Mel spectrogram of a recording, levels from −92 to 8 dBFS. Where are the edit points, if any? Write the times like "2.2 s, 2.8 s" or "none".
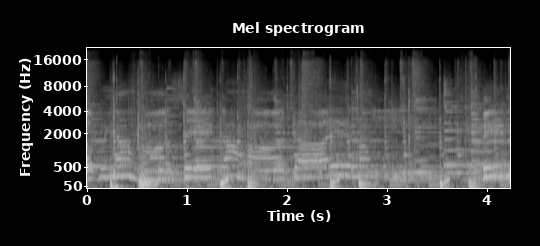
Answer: none

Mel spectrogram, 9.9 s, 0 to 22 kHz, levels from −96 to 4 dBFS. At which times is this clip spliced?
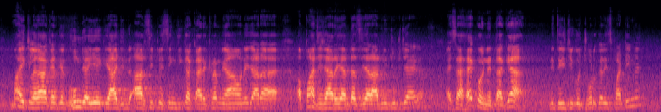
none

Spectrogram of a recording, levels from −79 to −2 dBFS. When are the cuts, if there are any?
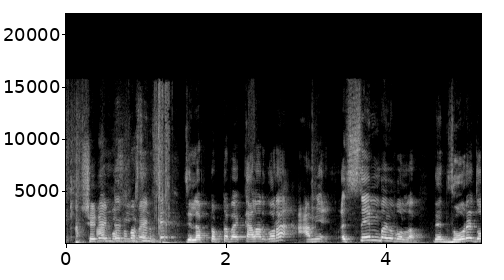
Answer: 1.2 s

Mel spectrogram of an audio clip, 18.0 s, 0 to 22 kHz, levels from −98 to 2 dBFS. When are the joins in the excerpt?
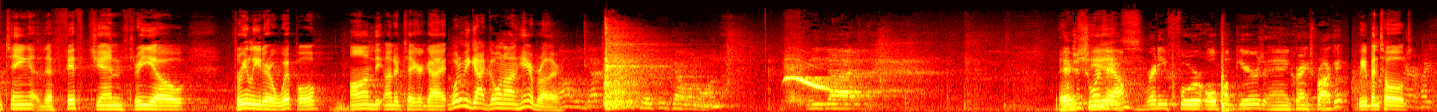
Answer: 5.6 s, 16.9 s

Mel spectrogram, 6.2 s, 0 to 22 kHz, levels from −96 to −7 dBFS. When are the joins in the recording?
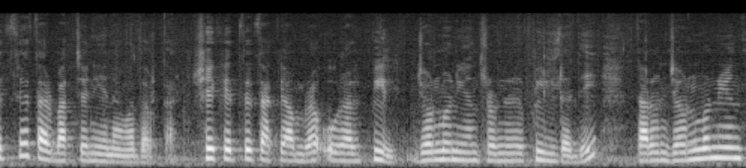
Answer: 1.5 s, 3.4 s

